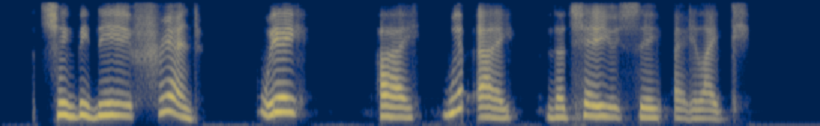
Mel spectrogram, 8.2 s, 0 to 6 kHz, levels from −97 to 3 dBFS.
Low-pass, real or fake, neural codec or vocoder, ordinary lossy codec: 5.4 kHz; fake; codec, 16 kHz in and 24 kHz out, 0.4 kbps, LongCat-Audio-Codec, four codebook decoder; none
